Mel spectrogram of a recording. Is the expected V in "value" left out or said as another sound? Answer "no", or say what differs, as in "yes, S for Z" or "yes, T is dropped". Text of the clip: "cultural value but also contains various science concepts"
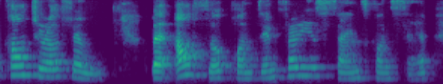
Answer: yes, F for V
